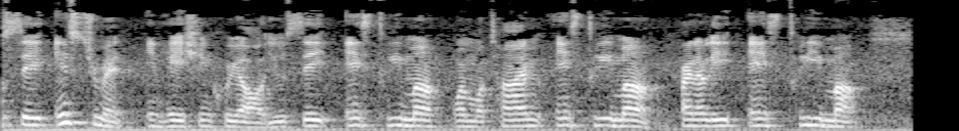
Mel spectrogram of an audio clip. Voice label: Enstriman pronunciation by a Haitian teacher, Haitian Creole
